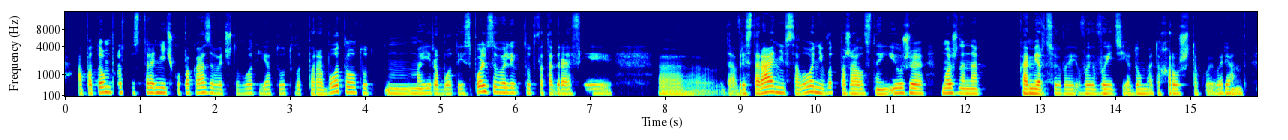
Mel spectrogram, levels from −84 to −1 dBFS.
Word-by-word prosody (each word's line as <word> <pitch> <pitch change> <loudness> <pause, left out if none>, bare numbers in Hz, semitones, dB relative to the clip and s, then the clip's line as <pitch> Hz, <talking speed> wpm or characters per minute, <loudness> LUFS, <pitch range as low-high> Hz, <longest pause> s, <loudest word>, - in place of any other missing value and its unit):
а - - -2
потом 195 +5 +3
просто 185 -1 -7
страничку 185 -1 +1
показывать, 180 -2 0
что 150 - -11
вот 165 +2 -7
я 160 0 -6
тут 160 0 -9
вот 155 -1 -9
поработал, 195 +7 +1
тут 170 -3 -8 0.2
м 165 0 -3
мои 165 +1 -1
работы 155 -1 -3
использовали, 190 +2 +2
тут 170 -1 -5
фотографии. 160 - -4 0.6
Э, 80 -1 -3 0.5
да - - -7
в 160 - -8
ресторане, 185 +6 +7
в - - -8
салоне, 185 +3 +2
вот, 195 +2 -4
пожалуйста, 160 -2 0
и 155 +3 +1
уже 175 -2 +4 0.2
можно 175 -1 +3
на 165 -1 +1 0.5
коммерцию 160 -1 +4
вый 155 0 -3
вы 160 0 -1
выйти, 160 -1 -1
я - - -3
думаю, 160 +1 -2
это 155 -1 -8
хороший 165 +1 -2
такой 150 -1 -7
вариант. 165 - -2
165 Hz, 150 wpm, -27 LUFS, 155-180 Hz, 0.6 s, ресторане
